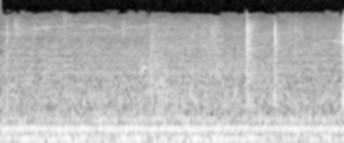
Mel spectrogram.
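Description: Quiet room tone with a steady hum, and a couple of faint small clicks about one and a half seconds in as metal forceps are handled against the opened iPod's frame and circuit board.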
